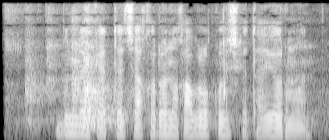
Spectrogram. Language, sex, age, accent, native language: Uzbek, male, 25-34, Qashqadaryo, Uzbek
